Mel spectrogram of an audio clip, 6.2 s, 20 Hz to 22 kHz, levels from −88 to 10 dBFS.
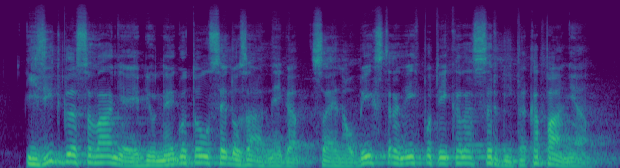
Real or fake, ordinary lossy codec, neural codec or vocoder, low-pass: fake; none; codec, 44.1 kHz, 7.8 kbps, Pupu-Codec; 19.8 kHz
